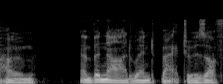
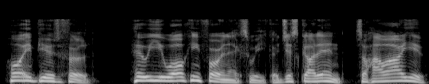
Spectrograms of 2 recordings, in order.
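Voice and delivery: raised, bright Irish photographer greeting; breezy higher male voice, louder; Douglas, cheerful; 8 semitones higher, 4 dB louder than usual. Acted. Photographer calling his model friend, cheery higher voice.

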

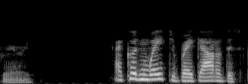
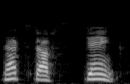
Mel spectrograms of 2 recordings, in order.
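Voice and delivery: high, loud cry of disgust; revolted, drawn-out complaint; 7 semitones higher, 6 dB louder, much slower than usual. A narrator's reading. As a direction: recoil loudly from a stink. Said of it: "holding his nose".

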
